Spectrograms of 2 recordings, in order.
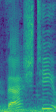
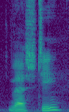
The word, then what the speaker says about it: Vashti: Is it Queen Vashti or Vashti?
